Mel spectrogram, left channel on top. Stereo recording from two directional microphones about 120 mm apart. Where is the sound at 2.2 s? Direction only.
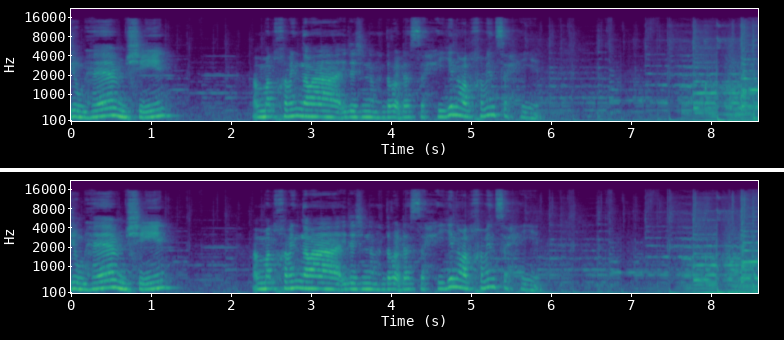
10° left (ahead or behind).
